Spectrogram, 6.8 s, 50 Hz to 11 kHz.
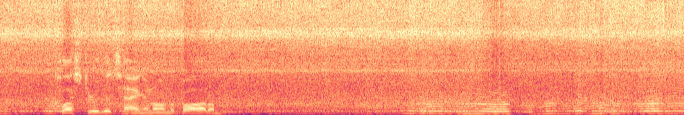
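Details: Late-season honey bee swarm in a swarm trap, 1 September 2019, giving an unbroken buzzing drone. A man's voice speaks over it during the first two seconds.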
